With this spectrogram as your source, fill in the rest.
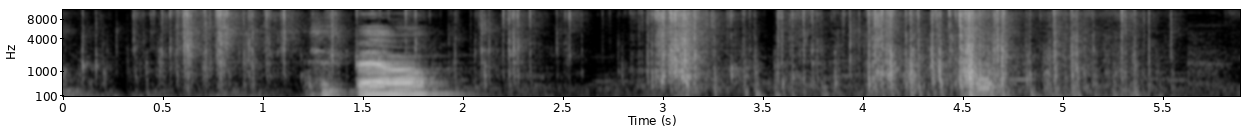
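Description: Foil booster packs from the Pokémon Team Rocket card set crinkle and tear in short, close bursts, with a person speaking briefly between them.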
